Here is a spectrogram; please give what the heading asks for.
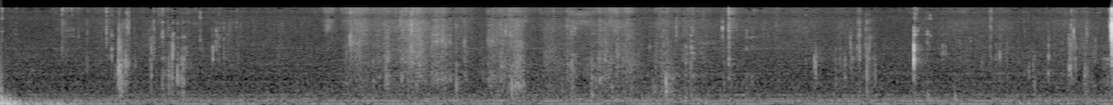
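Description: Someone munching on food, with quiet, irregular crunchy bites and wet chewing sounds continuing steadily, and a couple of sharper clicks near the end.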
